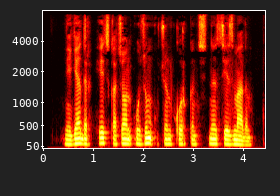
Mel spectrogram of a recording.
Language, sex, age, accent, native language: Uzbek, male, 18-24, Toshkent shahri, Uzbek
